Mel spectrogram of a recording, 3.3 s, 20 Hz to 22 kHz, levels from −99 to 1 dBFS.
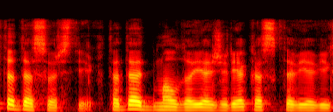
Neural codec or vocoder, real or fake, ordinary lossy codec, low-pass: none; real; AAC, 64 kbps; 10.8 kHz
